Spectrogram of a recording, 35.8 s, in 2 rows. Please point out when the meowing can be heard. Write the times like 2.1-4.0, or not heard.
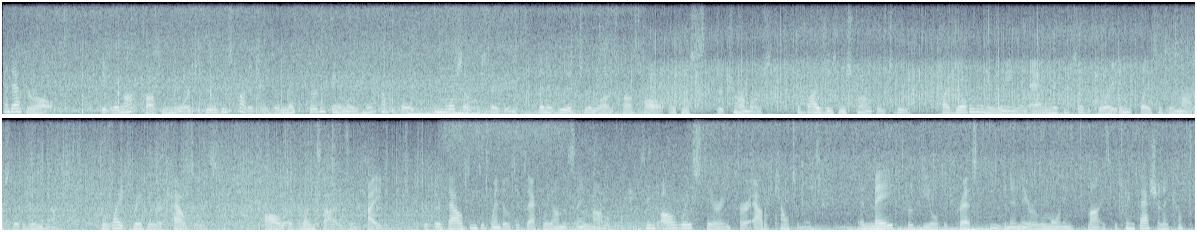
6.0-7.5, 14.9-16.6, 32.3-33.0.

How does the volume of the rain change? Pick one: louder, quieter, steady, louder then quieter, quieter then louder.
steady.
